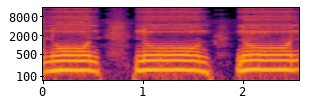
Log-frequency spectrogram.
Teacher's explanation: ان تینوں کے جب دانتوں کی جڑوں کے اوپر سے تھوڑا تالو کی طرف مائل جب زبان کا کنارہ لگے گا تو نون ادا ہوگا۔ نون نون نون، نون میں بھی جب ایسے ہی ادا کرتے ہیں تو اس میں بھی ناک کا استعمال نہیں ہے، یہ بھی آپ خیال رکھیں۔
